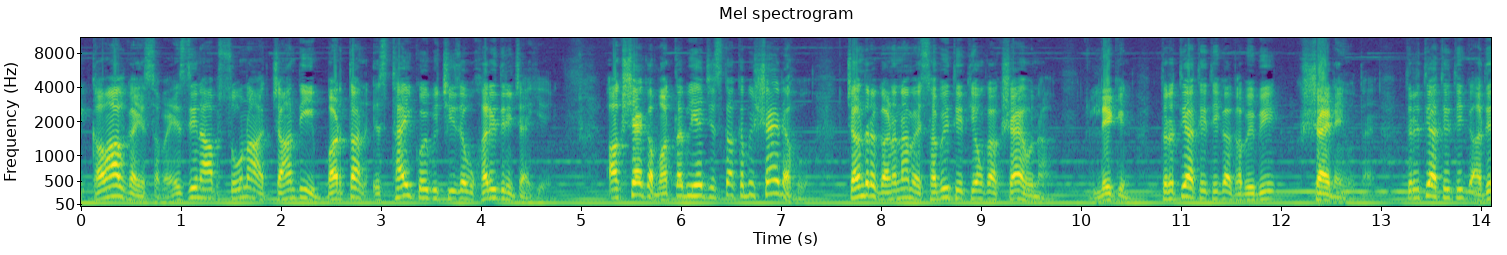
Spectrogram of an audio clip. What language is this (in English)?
Hindi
